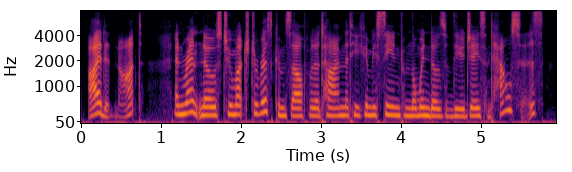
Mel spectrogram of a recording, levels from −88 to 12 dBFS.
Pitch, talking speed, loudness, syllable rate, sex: 220 Hz, 260 wpm, -21 LUFS, 5.9 syllables/s, female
